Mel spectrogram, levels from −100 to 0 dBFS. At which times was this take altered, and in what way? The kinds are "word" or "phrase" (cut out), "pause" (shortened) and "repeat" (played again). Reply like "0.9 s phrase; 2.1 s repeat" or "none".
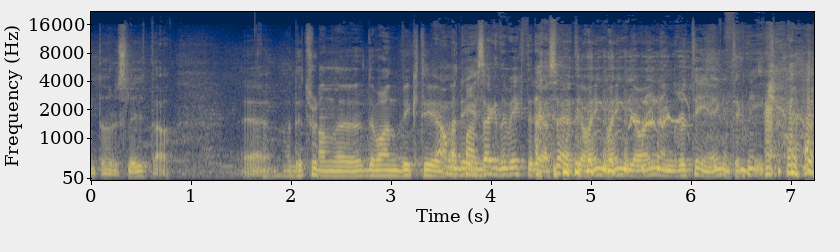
2.3 s phrase; 5.2 s repeat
